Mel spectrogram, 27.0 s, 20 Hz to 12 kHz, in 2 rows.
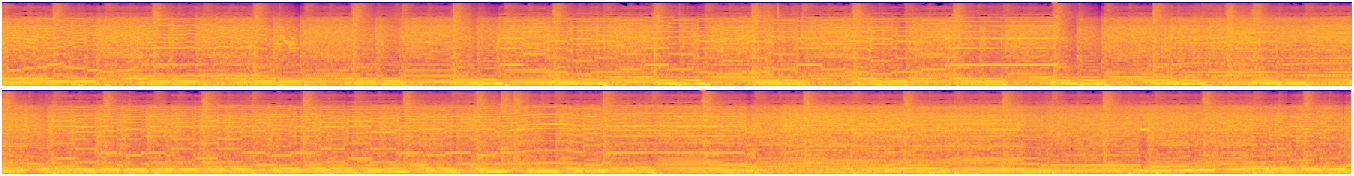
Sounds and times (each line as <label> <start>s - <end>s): bass 0.0s - 26.9s
raggensolo 0.0s - 26.9s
